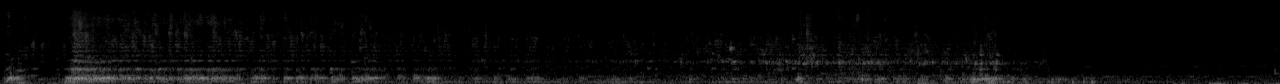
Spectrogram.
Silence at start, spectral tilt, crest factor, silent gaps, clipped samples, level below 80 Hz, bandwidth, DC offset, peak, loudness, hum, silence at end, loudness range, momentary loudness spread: 0 s; -4.5 dB/octave; 22 dB; none; under 0.1%; -62 dBFS; 16.5 kHz; under 0.1%; -26 dBFS; -48 LUFS; none; 0 s; 9 LU; 19 LU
